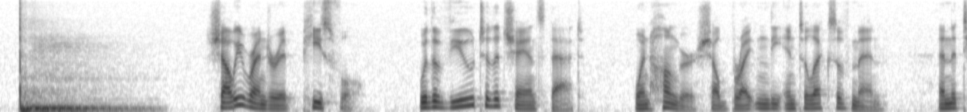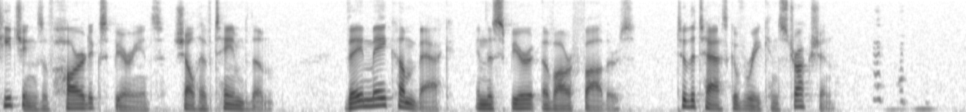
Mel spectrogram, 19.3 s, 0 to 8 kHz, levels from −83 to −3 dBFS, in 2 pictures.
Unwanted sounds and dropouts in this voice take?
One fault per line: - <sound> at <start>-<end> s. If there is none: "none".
- thud at 0.2-1.7 s
- laugh at 18.4-19.1 s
